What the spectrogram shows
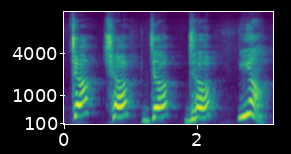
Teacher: जिसका उच्चारण हमारे तालु से होता है, जो गले से थोड़ा सा ऊपर उठ के आता है, तालव्य। तो ये सभी के सभी हमारे जो च वर्ग है, च वर्ग का उच्चारण हमारा तालव्य से होता है।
